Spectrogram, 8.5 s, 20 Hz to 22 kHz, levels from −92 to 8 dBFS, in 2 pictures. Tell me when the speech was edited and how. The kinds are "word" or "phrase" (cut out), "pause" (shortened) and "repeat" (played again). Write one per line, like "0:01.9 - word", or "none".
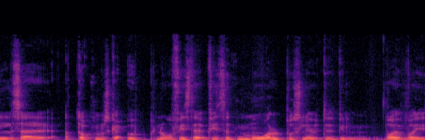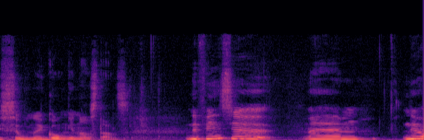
none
